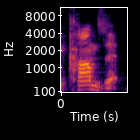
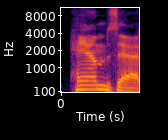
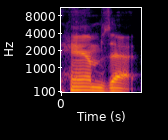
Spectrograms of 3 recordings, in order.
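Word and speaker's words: Khamzat: you pronounce that guy i always say calms it hamzad i think is how you say it hamzat okay he's a pretty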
